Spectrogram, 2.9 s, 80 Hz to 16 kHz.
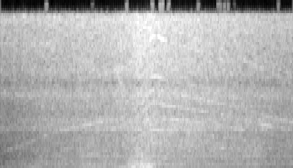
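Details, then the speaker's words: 2007 GMC Yukon V8 after cylinder 1 misfire repair (new head gasket, DOD lifter, pushrod, exhaust studs fixed): revs up smoothly from idle and settles back, good oil pressure, no exhaust leak. "so everything's good we're gonna go take it for a test drive and hook up the scan tool"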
